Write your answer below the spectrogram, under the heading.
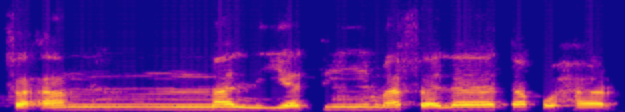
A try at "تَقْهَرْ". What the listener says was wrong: তাকু যেন হয়ে না যায়, তাকু এমনটা না, তাক, তাকহার, তাকহার।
